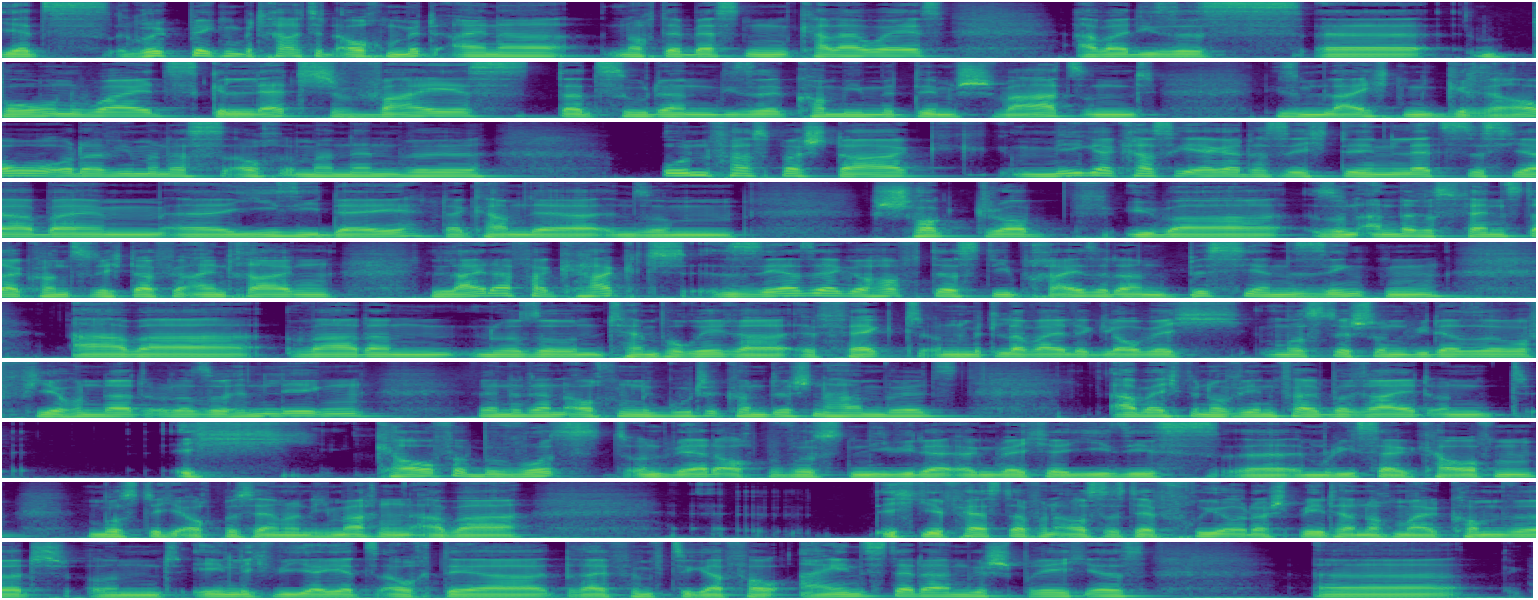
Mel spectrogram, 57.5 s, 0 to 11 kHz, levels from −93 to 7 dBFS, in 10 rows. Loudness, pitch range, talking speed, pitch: -19 LUFS, 100-120 Hz, 175 wpm, 110 Hz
